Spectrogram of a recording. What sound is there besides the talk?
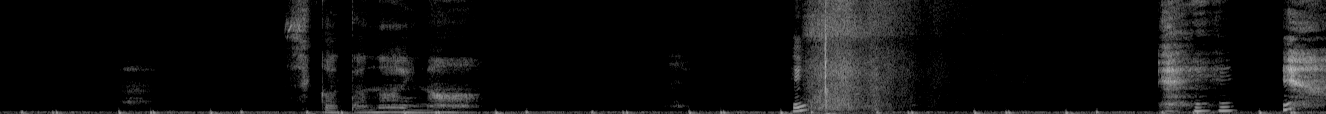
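fast heartbeat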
